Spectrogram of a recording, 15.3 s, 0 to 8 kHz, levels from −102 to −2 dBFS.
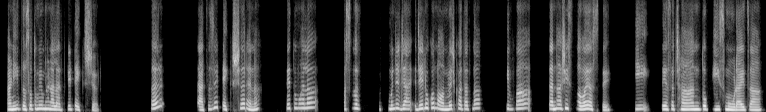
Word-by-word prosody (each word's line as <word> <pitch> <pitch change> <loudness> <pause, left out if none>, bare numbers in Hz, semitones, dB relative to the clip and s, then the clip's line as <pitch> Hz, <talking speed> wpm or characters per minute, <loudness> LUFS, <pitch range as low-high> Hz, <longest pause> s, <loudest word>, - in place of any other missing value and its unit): आणि 215 +3 +5
जसं 230 +1 +2
तुम्ही 260 0 +2
म्हणालात 235 -5 +3
की 235 - -1
टेक्स्चर 215 -4 -4 1.1
तर, 320 +10 +1 0.7
त्याचं 200 +3 -1
जे 350 - 0
टेक्स्चर 300 +7 0
आहे 220 - +1
ना, 200 +2 +2 0.6
ते 295 - -1
तुम्हाला 315 +1 -1 0.7
असं 295 +5 -3 0.6
म्हणजे 260 +4 +1
ज्या 260 0 +1 0.2
जे 265 +4 +3
लोकं 320 +1 +1
नॉन-व्हेज 240 -2 +3
खातात 255 -4 -2
ना 300 +2 -3 0.5
किंवा 270 +2 0 0.5
त्यांना 255 +1 +3
अशी 290 +2 +2
सवय 250 -2 +2
असते, 205 -6 -1
की 245 +6 -8 0.3
ते 235 - +6
असा 230 +1 0
छान 230 0 +5
तो 230 - +6
पीस 215 -1 0
मोडायचा 195 -2 +3
245 Hz, 135 wpm, -20 LUFS, 220-275 Hz, 1.1 s, ते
